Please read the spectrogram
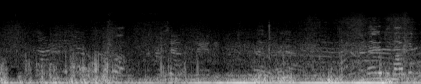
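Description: Wind buffeting the microphone on a boat's deck, a steady low rumble that grows louder about halfway through.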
